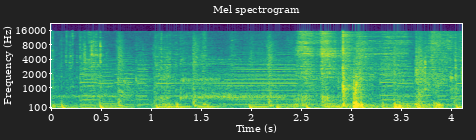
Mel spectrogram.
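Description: Background music with sustained tones and a repeating bass line, over the clicks of plastic Lego pieces being handled and moved. The loudest is a sharp knock about three seconds in.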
